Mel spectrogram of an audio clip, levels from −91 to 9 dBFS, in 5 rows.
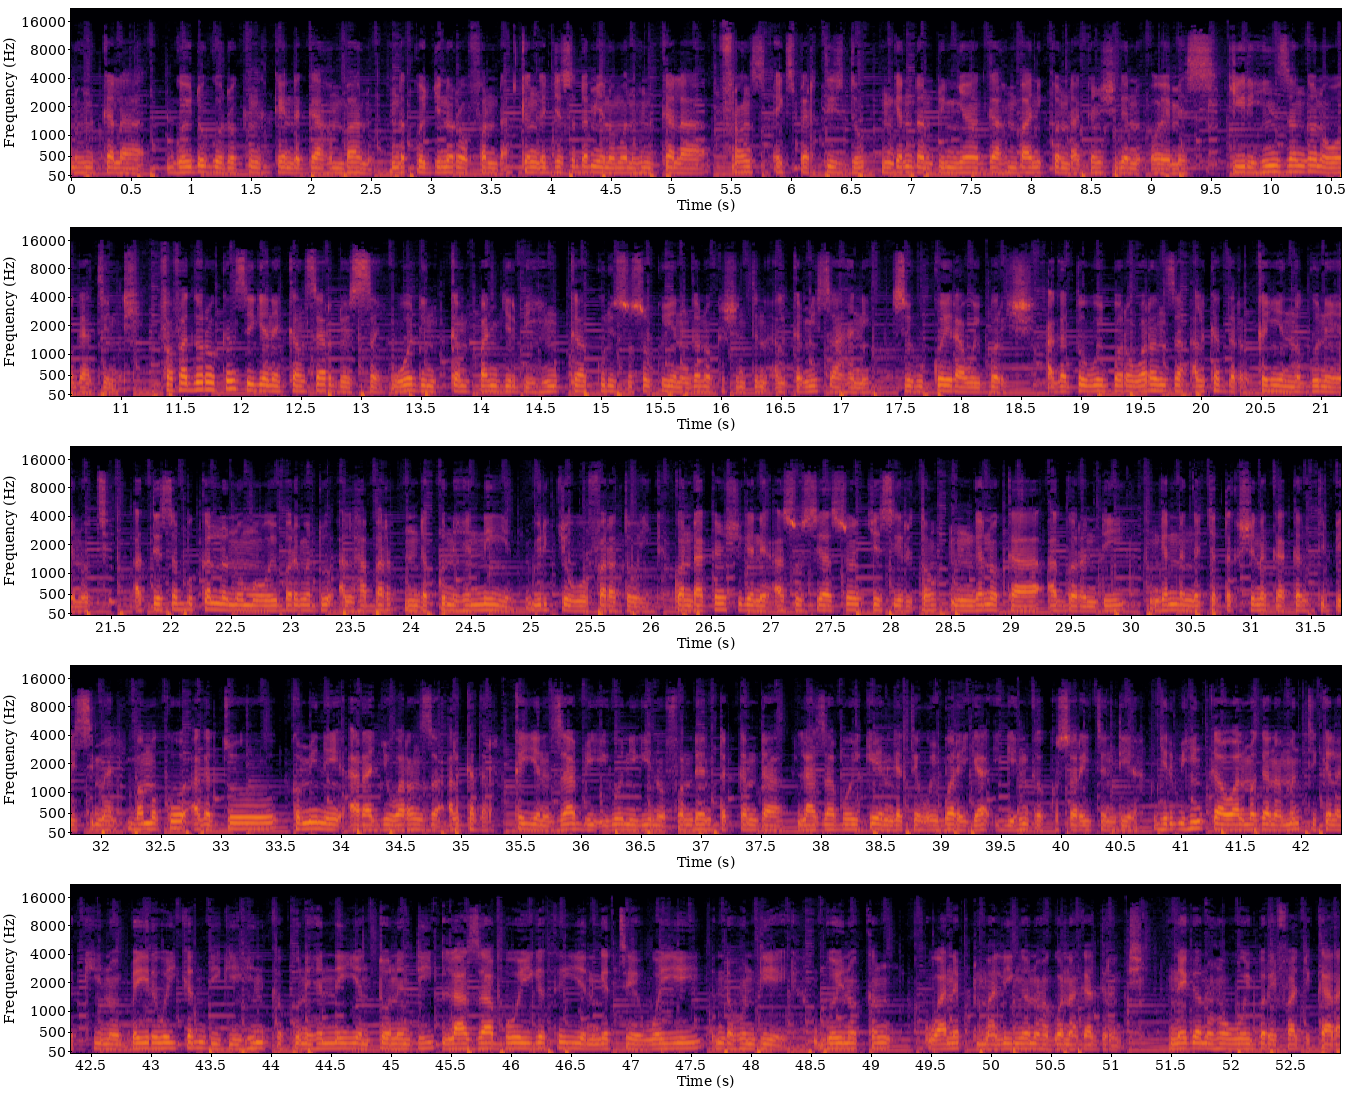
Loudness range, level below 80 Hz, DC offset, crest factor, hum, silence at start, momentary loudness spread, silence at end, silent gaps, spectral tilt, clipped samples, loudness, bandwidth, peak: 2 LU; -40 dBFS; under 0.1%; 18 dB; none; 0 s; 5 LU; 0 s; none; -5.5 dB/octave; under 0.1%; -28 LUFS; 16.5 kHz; -10 dBFS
